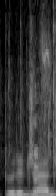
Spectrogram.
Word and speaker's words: Buttigieg: It is pronounced Buttigieg, guy. – By the way. I did not know it was pronounced Buttigieg forever.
